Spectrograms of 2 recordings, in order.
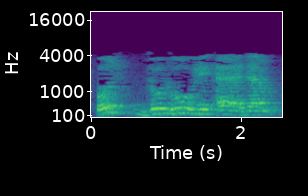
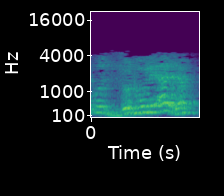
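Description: First: A hissing s, then a firm, hard j. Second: The s disappears into the j. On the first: The speaker calls it right. "ينطق بالسين ساكنة غير مقلقلة ثم يصحبها صفيرها ثم ينطق بالجيم شديدة" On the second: The speaker calls it wrong. "فينطقونها جيما اسجدوا لآدم ويخفون السين"

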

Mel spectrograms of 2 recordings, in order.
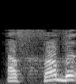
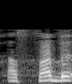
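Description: No difference in how they are said.

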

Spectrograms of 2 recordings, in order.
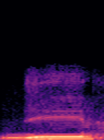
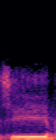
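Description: First: The j is a firm, fully closed sound. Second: The j has a hissing sh-like quality. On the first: The speaker calls it right. "هو جيم جيم" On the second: The speaker calls it wrong. "يجيني فيه صوت الشين ... خطأ"

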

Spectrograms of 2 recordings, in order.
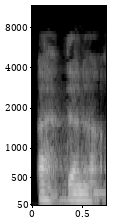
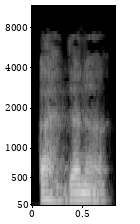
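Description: The two takes are said the same way.

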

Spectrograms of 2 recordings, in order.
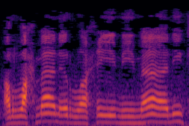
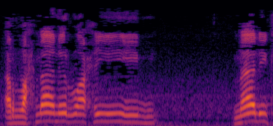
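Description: First: Linked with no pause, both m sounds clearly voiced. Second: A pause after the first phrase, final m unvoweled. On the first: "بالوصل نطقت بميمين، الأولى منهما مكسورة والثانية مفتوحة" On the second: "وإن وقفت فسكنت لأجل العارض للوقف"

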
